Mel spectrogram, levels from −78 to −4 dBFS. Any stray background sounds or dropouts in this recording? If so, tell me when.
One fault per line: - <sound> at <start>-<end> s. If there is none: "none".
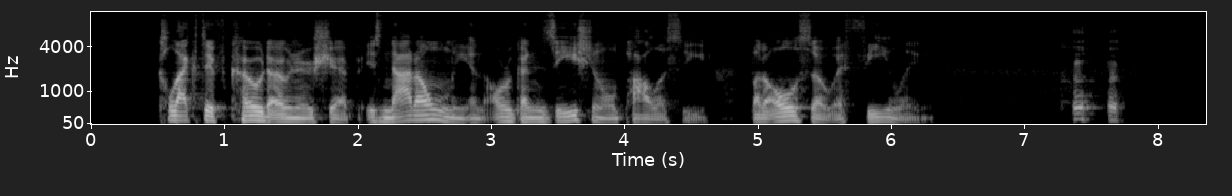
- laugh at 7.3-7.8 s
